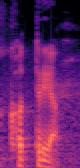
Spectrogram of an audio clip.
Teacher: And they will write as kshatriya, they will not write as khatriya. The spelling is kshatriya, but the way they pronounce is khatriya.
